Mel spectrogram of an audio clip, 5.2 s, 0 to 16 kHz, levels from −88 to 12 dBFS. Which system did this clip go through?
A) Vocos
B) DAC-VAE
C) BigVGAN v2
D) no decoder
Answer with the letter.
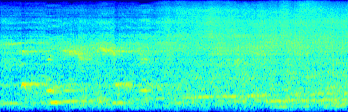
B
